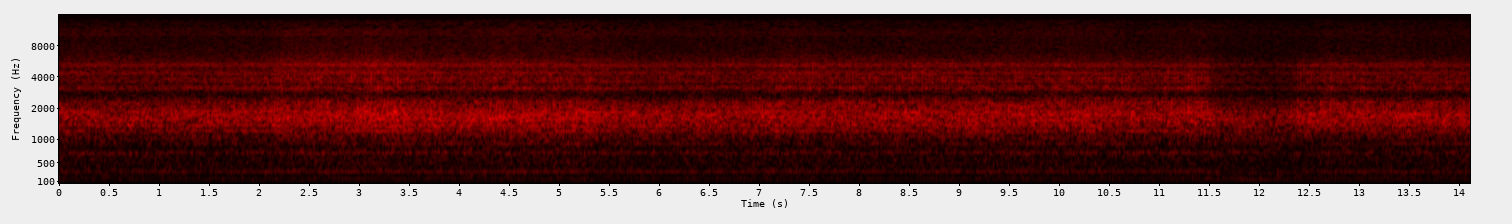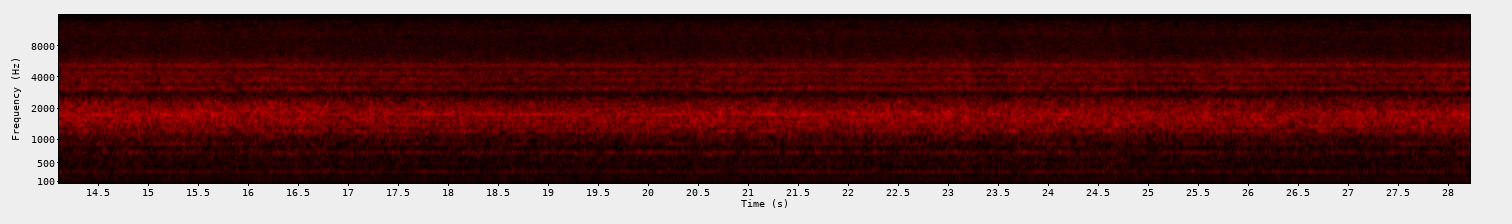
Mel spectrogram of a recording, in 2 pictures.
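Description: Pressure washer's gasoline engine running steadily, with a brief dip in its sound about twelve seconds in.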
